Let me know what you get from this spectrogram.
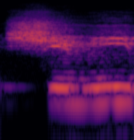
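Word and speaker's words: Chemie: और इसी तरीके से सी एच यानी कि से और हा जब मिलेगा तो ये शमी बन जाएगा शमी कहीं जगह पर इसको केमी भी कहा जाता है बट अक्सर लोग इसको शमी कहते हैं और शमी का मतलब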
